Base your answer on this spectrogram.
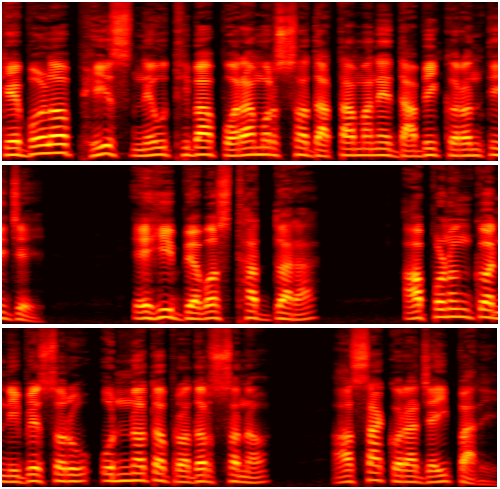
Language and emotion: Odia, neutral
